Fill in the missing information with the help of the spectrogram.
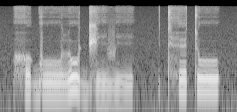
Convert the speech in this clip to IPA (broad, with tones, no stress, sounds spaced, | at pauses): h ʊ˨ ɡ uː˨ l u˦˨ d͡ʒ i˨ β i˨ | tʰ ɪ˦ t u˦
